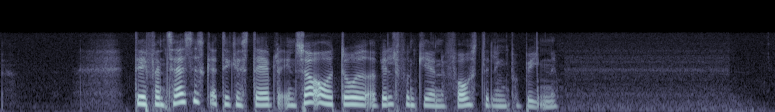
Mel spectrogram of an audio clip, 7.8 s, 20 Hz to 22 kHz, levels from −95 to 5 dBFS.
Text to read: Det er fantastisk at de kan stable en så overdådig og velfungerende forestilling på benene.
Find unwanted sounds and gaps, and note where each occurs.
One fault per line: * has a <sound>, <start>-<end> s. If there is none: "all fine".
all fine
